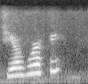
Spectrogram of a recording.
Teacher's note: It has 4 syllables and the stress is in the second one.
